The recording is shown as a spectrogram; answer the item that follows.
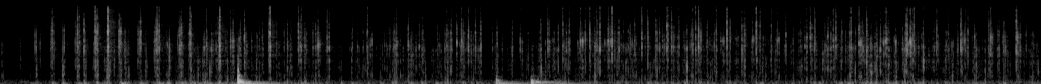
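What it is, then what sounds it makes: Plastic pocket calculator. A small beige plastic pocket calculator is held in the hands while its buttons are pressed quickly with the fingertips. A fast, steady run of bright, clicky plastic taps is heard, with a couple of heavier low thumps near 2.4 and 5 seconds.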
